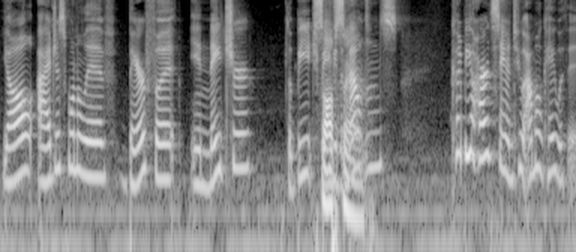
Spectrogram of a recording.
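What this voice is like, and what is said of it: Southern American accent. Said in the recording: “I am sorry if I'm offending anyone who has an actual Southern accent. I just start talking like this without thinking about it”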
